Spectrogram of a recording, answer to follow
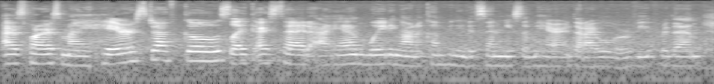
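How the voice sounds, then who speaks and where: Over noticeable background noise and audible room echo, a woman speaks at a fairly low pitch with fairly even intonation. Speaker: vlogger and home daycare owner. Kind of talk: casual vlog Q&A. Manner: slow, rambling.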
